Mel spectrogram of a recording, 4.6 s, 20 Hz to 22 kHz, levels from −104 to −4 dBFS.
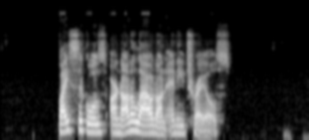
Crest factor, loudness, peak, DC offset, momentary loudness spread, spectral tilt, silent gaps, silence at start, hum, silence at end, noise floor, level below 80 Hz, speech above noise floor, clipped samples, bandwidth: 18 dB; -17 LUFS; -2 dBFS; under 0.1%; 14 LU; -4 dB/octave; none; 0.9 s; none; 1.2 s; -89 dBFS; -72 dBFS; 72 dB; under 0.1%; 10 kHz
